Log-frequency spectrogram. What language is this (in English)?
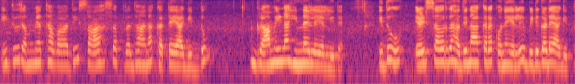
Kannada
